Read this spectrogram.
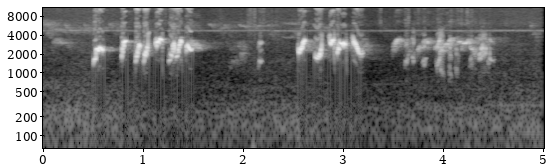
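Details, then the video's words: Red-whiskered bulbul singing during training, loud fast bursts of warbled, slurred whistles around mid-high pitch, two phrases then a softer rambling phrase, with a faint steady high tone behind. "Luyện chào mào hót căng lửa"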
